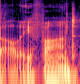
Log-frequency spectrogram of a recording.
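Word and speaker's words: Olyphant: Is that how you pronounce it? – Oliphant. – Oliphant. – Oliphant. – Really? – I believe it's Oliphant. – Interesting.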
